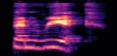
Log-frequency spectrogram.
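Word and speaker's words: BenRiach: He says, um, more is it Ben, how do you pronounce it? Ben, Ben, Ben Riick, Ben Riick.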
